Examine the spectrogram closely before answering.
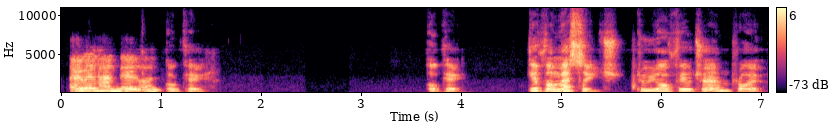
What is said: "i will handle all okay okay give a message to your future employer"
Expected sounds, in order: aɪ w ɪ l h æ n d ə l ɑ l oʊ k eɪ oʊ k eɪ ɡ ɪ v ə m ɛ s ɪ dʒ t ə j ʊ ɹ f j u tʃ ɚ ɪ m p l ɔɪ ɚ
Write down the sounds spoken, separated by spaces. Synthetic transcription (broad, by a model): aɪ w ɪ l h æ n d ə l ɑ n oʊ k eɪ oʊ k eɪ ɡ ɪ v ə m ɛ s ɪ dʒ t ə j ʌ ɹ f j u tʃ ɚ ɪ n p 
